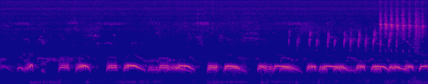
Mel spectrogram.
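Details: Spotted dove set out as a ground decoy, third calling round, coos steadily: a long run of loud, mellow two-part coo notes about one per second, with brief high insect-like trills near the end.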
